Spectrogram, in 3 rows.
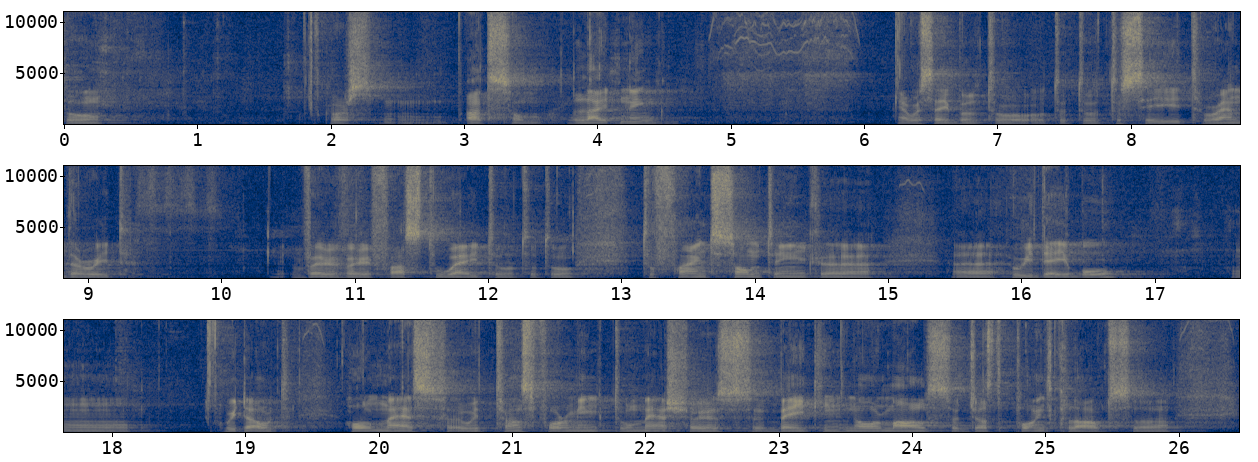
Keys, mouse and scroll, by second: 0.0-2.1 typing, 5.2 middle click, 6.1 shift+`, 6.5 w, 7.2 shift+space, 8.3 s, 8.6 s, 8.6 d, 11.4 d, 11.4-11.9 w.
